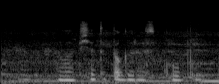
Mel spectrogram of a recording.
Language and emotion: Russian, neutral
